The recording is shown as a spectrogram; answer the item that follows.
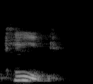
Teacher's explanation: putting the back part of the tongue against the soft palates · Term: velars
